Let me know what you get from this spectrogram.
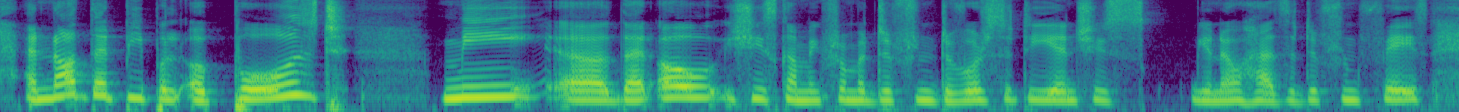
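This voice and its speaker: A somewhat breathy voice with an American accent and ordinary pitch variation, in a dry, close sound with no echo. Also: woman, fairly high pitch for a woman, fairly quick pace. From India. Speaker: actor and singer. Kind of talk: interview. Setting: radio studio. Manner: halting, many repeated words.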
